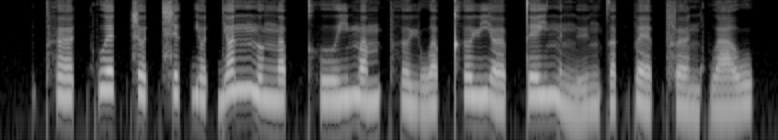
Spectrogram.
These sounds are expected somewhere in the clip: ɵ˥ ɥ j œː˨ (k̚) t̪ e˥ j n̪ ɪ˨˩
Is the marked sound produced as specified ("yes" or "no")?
no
